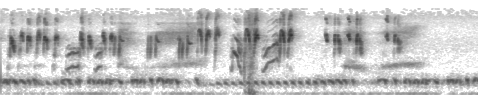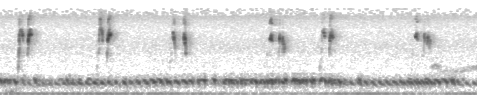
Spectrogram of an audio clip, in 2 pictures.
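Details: Lekking male black grouse bubble in a low continuous chorus while sharp, high chirps of other birds and occasional hissing notes sound over it.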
